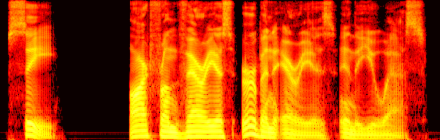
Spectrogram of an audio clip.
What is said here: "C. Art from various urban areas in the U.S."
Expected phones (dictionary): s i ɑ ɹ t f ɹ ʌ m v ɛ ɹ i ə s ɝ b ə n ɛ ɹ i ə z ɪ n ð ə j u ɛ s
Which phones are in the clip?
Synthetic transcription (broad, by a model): s i ɑ ɹ t f ɹ ʌ m v ɛ ɹ i ə s ɝ b ə n ɛ ɹ i ə z ɪ n ð ə j u ɛ s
